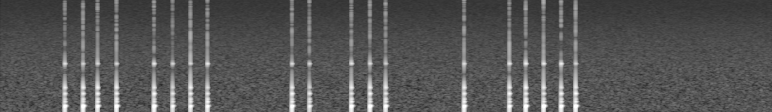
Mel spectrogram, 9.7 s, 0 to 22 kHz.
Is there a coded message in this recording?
Yes: tap code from 0.8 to 7.2 s, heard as taps on a table, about 5 knocks a second. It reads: THE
